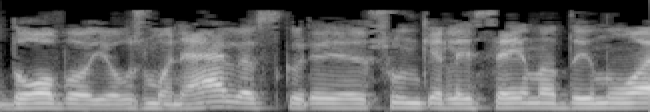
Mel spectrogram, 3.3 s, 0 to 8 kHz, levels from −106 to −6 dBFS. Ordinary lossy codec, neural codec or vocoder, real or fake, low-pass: MP3, 24 kbps; autoencoder, 48 kHz, 128 numbers a frame, DAC-VAE, trained on Japanese speech; fake; 7.2 kHz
